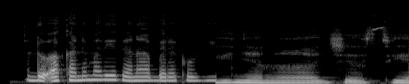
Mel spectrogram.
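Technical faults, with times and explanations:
2.16–4.09 s, section at the wrong speed: from 2.16 s right through to the end, the speech suddenly runs at half speed, so everything drags and drops to a deep, sluggish register, roughly ten semitones down. Pitch and pace fall together at the same instant, which is the giveaway. The likely cause is that this stretch was played back or rendered against the wrong clock, stretching each moment to twice its length.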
